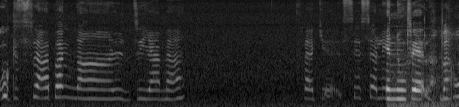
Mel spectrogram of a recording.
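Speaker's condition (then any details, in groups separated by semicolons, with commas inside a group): Ataxia; degenerative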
